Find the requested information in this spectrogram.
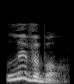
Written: livable

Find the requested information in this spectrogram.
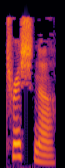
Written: trishna

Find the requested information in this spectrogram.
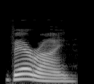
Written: verine

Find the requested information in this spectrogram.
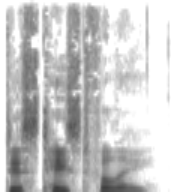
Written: distastefully

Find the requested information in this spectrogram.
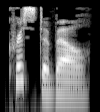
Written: christabel

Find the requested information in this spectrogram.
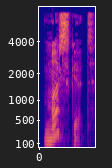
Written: muscat

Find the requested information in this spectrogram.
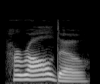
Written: heraldo

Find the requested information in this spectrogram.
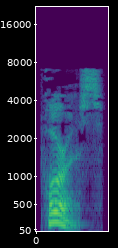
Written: porous

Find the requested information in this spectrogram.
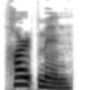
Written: hardtman

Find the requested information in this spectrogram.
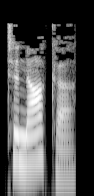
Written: tanaka

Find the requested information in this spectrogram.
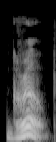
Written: grope

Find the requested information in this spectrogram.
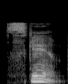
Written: scamp

